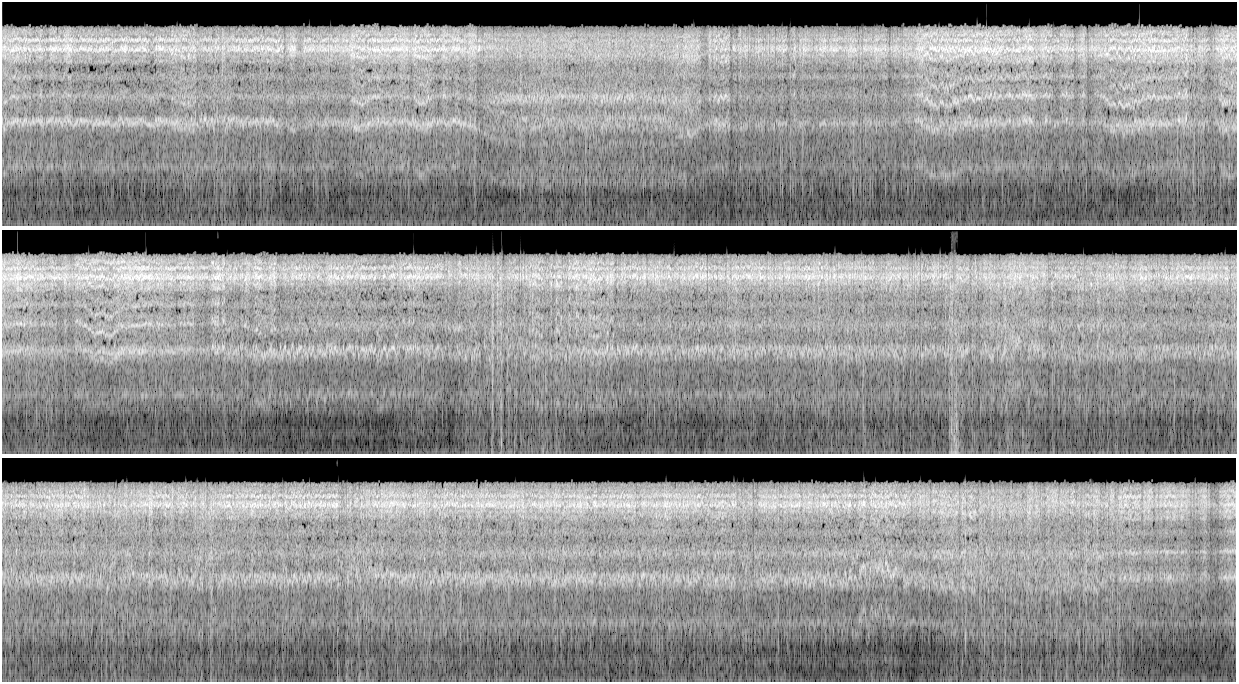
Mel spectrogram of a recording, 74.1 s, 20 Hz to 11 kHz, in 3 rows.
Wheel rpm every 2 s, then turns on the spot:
230, 230, 230, 230, 220, 200, 200, 230, 240, 230, 230, 230, 230, 230, 230, 230, 220, 220, 220, 230, 230, 230, 240, 220, 230, 210, 220, 220, 240, 230, 230, 230, 230, 240, 220, 210, 240.
none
